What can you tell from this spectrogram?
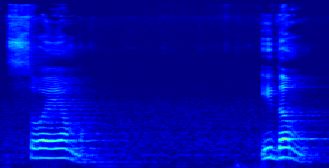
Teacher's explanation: जब यह यानी अनुस्वार किसी शब्द के अंत में आता है तो म रूप में बोला जाता है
